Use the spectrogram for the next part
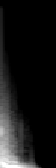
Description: kick maestro.wav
